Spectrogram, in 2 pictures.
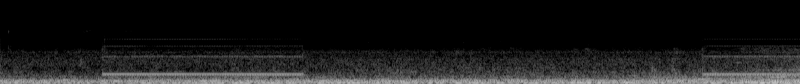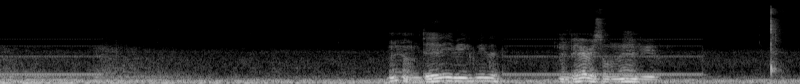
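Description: A phone rings out with a repeating tone through its speaker.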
